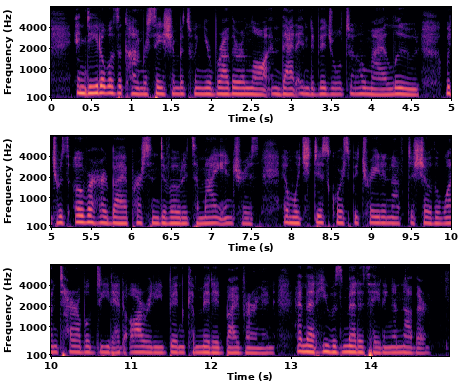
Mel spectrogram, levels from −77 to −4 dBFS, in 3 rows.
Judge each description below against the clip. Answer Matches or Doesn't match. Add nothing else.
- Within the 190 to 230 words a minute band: Matches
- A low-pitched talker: Doesn't match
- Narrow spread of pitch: Matches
